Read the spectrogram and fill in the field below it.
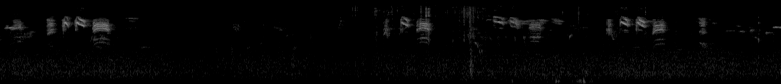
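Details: Juvenile great spotted woodpecker being fed by a female parent after fledging; high, sharp chirps in short clustered bursts, loudest near the start and end, with a softer scatter of high notes between and a steady background hiss.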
